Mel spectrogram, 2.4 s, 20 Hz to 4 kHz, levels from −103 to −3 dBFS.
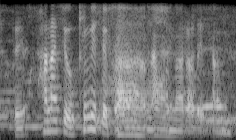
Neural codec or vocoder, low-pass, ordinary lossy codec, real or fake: codec, 16 kHz, 4 kbps, X-Codec, HuBERT features, trained on general audio; 3.6 kHz; none; fake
